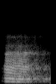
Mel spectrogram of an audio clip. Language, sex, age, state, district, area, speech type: Bengali, male, 18-30, West Bengal, Jalpaiguri, rural, conversation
